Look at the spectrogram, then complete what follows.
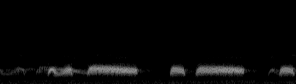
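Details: Spotted dove cooing in Gia Lai, Vietnam, 14 August 2020: a moulting captive decoy bird meets a fight-eager wild dove. Short note then longer steady coo, repeated in pairs, mellow and low, over quiet background.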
